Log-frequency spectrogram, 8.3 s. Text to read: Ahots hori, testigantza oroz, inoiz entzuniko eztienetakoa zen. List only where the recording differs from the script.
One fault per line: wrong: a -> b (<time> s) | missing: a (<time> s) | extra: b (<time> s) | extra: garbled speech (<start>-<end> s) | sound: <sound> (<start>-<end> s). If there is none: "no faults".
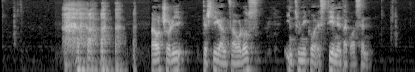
sound: laugh (1.2-2.8 s)
missing: inoiz (5.0 s)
